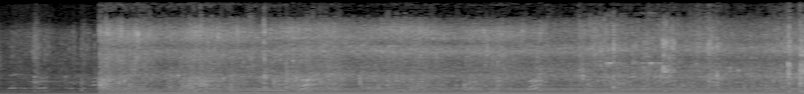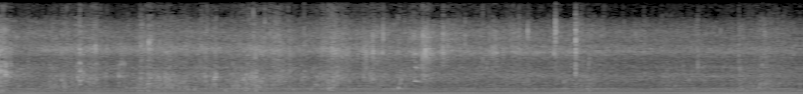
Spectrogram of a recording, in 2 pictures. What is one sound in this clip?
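Feet slosh and splash through shallow muddy water.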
